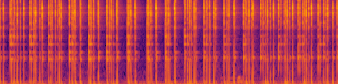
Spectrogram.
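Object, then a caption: Metal aerosol shaving cream can. A hand-sized metal Barbasol aerosol shaving cream can with a plastic cap is tapped and scratched with long nails. The result is a fast, irregular run of sharp, dry clicks and scrapes. The sound is bright and high with little low end, and each hit dies away almost instantly.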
